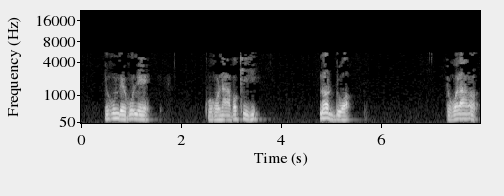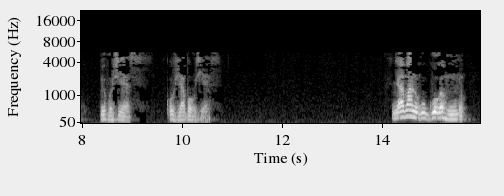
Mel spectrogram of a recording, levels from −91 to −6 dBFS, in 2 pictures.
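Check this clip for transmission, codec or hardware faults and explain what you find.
One codec fault runs through the whole recording. Throughout the speech, nothing survives above 5.6 kHz, and the sound is heavily damaged: watery, swirling and smeared on consonants. This is likely MP3 compression starved of bits, which fits a bitrate near 14 kbps. The encoder cuts the treble and drops weak frequency lines that flicker between frames. On a spectrogram this shows as a hard ceiling at 5.6 kHz with patchy, blocky holes below it.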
